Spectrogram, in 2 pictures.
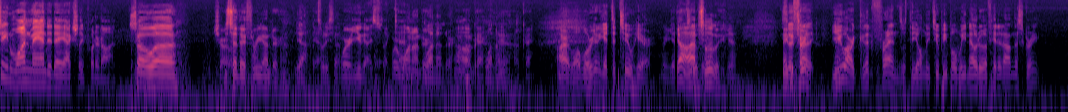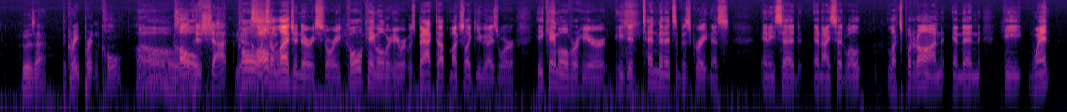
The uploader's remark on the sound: The guys broadcast live from the 22nd Annual Cleveland Browns Foundation Golf Tournament, presented by Key Private Bank and in association with University Hospitals and Direct Travel, at Westwood Country Club in Rocky River.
